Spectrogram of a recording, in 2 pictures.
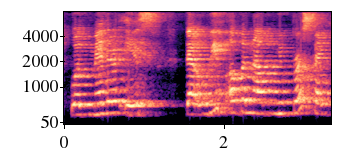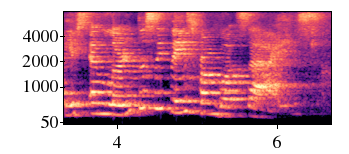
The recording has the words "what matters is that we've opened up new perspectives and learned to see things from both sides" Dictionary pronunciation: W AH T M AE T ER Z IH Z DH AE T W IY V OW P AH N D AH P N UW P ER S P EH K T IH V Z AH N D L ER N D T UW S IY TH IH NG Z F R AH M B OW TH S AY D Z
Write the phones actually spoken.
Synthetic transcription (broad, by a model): W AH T M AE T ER IH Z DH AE T W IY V OW P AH N AH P N UW P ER S P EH K T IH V S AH N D L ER N T UW S IY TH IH NG S F R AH M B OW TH S AY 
